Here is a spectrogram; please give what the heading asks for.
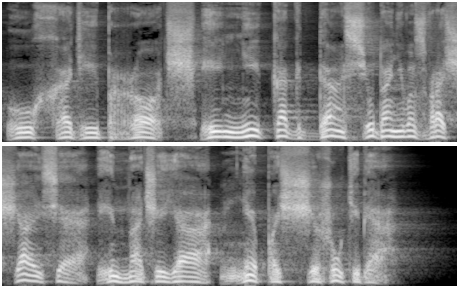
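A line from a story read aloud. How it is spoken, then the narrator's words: Impatient lion's roar. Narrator (Russian): терпение льва иссякло, и он зарычал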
